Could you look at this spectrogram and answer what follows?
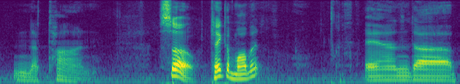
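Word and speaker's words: נתן: first one here is natan nathan and in the bible in our english translations it's pronounced nathan but in hebrew natan so take a moment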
